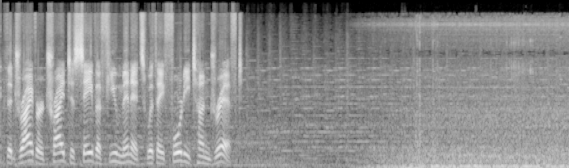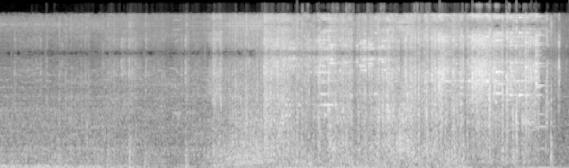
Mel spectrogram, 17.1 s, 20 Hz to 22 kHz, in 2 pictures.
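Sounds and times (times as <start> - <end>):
low vehicle rumble: 5.2 - 12.6.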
